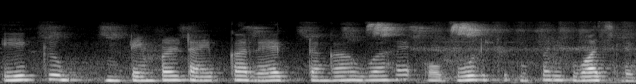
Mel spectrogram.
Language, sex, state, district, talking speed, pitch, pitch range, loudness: Hindi, female, Madhya Pradesh, Katni, 150 wpm, 195 Hz, 185-205 Hz, -16 LUFS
